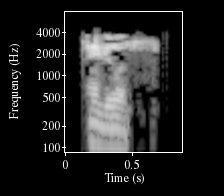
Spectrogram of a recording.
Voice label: Fire Departments, scanner

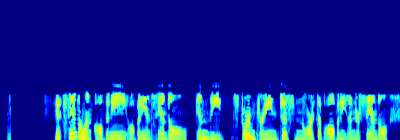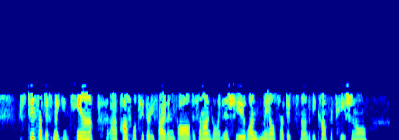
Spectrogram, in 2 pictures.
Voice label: Dispatch, scanner

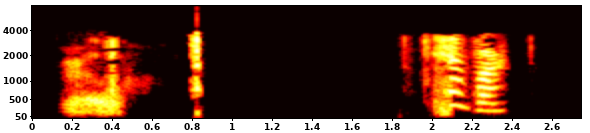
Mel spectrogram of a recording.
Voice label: Sheriff, scanner P25; Shrf Lakes

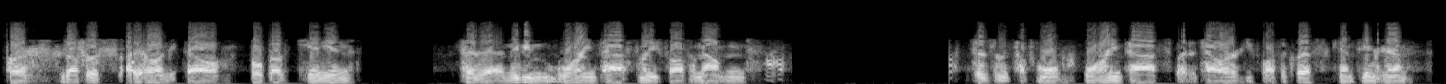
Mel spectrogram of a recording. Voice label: South Scottsdale Sheriff, scanner audio

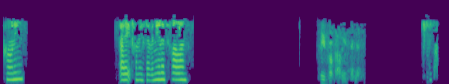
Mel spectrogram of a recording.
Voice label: Phoenix Police Dispatch; Regional Wireless Cooperative (RWC) - Thompson Peak High; 200 Black Mountain Precinct

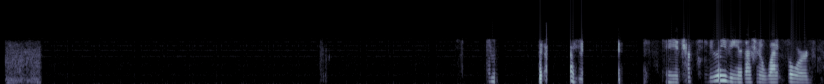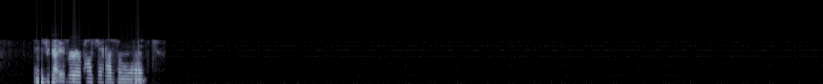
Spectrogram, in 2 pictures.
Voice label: Simulcast Police Dep, scanner audio trunk

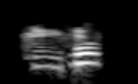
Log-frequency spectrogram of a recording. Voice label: Light Rail Emergency, scanner

